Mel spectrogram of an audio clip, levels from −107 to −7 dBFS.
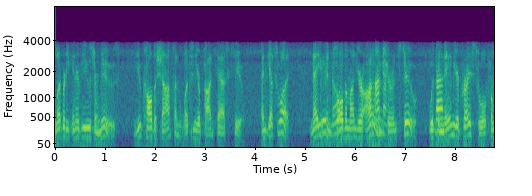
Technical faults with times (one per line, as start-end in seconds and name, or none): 0.00-8.79 GSM full-rate codec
